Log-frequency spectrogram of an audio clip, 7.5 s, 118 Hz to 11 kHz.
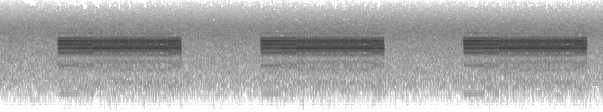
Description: Emergency Alert System (SAME) tones (header bursts), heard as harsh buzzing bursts, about 520.83 baud, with radio hiss.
